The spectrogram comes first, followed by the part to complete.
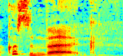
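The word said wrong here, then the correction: Kuenssberg: Is that how you say it? – Kunzberg, isn't it? – Kunzberg.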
